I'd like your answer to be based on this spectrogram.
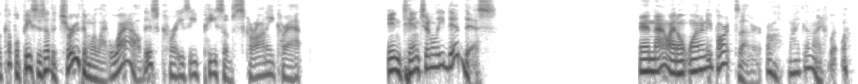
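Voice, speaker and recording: A man's voice: medium pitch, husky, no room sound, studio quality. A man giving casual, sarcastic reaction commentary as a host, mocking and theatrical in his emphasis. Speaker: host commenting on prison phone calls.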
